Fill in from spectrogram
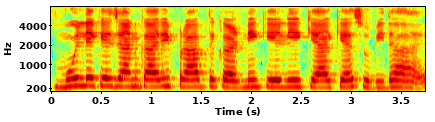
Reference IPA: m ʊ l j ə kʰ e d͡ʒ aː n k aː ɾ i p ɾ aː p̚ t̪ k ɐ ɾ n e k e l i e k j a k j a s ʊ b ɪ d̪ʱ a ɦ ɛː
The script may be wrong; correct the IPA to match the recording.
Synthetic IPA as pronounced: m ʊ l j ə k e d͡ʒ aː n k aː ɾ i p ɾ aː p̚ t̪ k ɐ ɾ n e k e l i e k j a k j a s ʊ b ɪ d̪ʱ a ɦ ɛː

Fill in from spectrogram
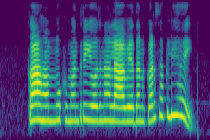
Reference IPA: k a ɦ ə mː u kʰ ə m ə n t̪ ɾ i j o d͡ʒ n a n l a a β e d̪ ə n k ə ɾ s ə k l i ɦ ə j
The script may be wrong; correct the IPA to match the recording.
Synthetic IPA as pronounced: k a ɦ ə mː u kʰ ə m ə n t̪ ɾ i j o d͡ʒ n a l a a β e d̪ ə n k ə ɾ s ə k l i ɦ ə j

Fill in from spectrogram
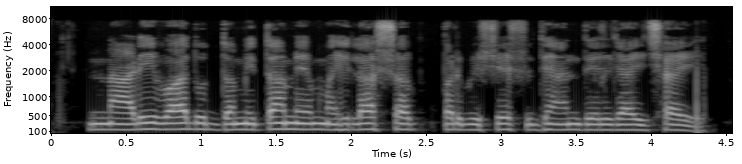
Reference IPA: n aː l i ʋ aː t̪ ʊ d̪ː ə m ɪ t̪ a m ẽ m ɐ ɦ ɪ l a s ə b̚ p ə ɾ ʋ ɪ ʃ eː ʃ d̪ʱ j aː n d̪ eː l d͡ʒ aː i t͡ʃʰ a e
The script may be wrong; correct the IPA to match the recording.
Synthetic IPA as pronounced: n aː ɽ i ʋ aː d̪ ʊ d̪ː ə m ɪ t̪ a m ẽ m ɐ ɦ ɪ l a s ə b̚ p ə ɾ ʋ ɪ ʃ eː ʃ d̪ʱ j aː n d̪ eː l d͡ʒ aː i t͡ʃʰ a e

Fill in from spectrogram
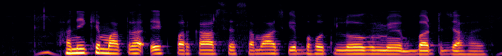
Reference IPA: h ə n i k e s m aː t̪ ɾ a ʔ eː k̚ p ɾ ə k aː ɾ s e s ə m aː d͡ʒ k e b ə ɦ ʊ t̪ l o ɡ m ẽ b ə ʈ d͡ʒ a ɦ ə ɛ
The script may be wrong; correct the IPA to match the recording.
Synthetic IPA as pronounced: h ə n i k e m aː t̪ ɾ a ʔ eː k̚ p ɾ ə k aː ɾ s e s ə m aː d͡ʒ k e b ə ɦ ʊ t̪ l o ɡ m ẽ b ə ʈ d͡ʒ a ɦ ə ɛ

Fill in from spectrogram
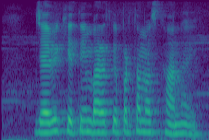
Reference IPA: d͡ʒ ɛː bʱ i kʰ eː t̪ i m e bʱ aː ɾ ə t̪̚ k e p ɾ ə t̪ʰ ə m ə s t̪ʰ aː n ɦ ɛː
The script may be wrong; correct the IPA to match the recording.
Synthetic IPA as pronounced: d͡ʒ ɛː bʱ i kʰ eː t̪ i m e bʱ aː ɾ ə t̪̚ k e p ɾ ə t̪ʰ ə m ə s t̪ʰ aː n ɦ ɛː

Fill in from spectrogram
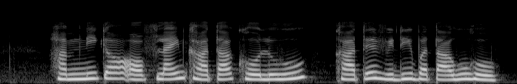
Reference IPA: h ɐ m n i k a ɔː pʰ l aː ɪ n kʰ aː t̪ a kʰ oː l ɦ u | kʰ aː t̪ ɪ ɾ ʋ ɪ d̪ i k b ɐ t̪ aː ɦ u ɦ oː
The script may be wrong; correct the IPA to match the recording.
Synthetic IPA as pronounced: h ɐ m n i k a ɔː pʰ l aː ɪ n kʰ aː t̪ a kʰ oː l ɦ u | kʰ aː t̪ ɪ ɾ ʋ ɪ d̪ i b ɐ t̪ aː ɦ u ɦ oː

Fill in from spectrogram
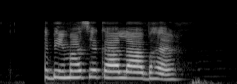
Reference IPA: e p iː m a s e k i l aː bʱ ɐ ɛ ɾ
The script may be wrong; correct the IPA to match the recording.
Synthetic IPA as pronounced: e b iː m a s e k a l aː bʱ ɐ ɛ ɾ

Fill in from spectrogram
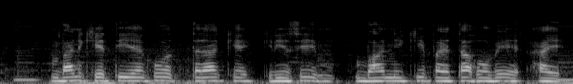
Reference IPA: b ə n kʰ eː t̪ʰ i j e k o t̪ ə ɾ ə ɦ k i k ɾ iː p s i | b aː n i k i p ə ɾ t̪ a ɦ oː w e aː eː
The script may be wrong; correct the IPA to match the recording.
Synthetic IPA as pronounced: b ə n kʰ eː t̪ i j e k o t̪ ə ɾ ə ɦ k e k ɾ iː s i | b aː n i k i p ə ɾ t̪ a ɦ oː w e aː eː

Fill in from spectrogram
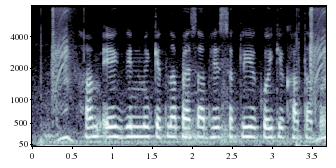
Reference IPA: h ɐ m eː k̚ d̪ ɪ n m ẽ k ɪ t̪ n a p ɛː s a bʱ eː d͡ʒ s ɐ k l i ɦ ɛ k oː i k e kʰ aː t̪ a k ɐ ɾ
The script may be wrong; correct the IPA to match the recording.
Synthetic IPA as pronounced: h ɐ m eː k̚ d̪ ɪ n m ẽ k ɪ t̪ n a p ɛː s a bʱ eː d͡ʒ s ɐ k l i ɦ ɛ k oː i k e kʰ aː t̪ a p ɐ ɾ

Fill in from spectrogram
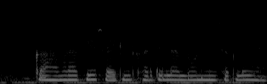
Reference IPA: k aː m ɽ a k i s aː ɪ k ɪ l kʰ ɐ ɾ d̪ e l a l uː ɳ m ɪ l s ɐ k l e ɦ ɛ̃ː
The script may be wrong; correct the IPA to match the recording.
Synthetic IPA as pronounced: k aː m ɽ a k e s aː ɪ k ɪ l kʰ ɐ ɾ d̪ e l a l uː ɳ m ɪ l s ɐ k l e ɦ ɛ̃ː

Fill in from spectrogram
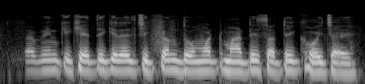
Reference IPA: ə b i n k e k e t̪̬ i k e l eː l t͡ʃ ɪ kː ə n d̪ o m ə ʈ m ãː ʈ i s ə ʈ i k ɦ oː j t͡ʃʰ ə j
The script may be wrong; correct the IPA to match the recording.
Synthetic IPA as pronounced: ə b i n k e kʰ e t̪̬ i k e l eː l t͡ʃ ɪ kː ə n d̪ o m ə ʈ m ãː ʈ i s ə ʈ i k ɦ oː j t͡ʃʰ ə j

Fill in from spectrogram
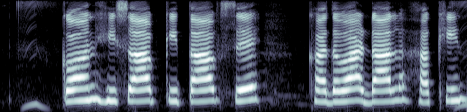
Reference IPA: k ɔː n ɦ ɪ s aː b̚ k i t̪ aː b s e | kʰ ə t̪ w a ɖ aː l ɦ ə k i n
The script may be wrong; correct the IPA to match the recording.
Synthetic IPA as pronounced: k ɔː n ɦ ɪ s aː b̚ k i t̪ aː b s e | kʰ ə d̪ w a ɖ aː l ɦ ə kʰ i n

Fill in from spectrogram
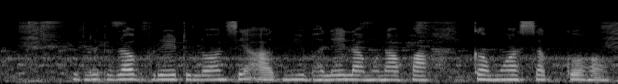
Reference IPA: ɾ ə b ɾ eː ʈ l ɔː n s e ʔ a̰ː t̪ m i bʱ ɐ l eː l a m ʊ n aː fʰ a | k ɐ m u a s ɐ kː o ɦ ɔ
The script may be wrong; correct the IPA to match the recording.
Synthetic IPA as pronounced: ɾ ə b ɾ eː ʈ l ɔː n s e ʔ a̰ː d̪ m i bʱ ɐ l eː l a m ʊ n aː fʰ a | k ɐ m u a s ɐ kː o ɦ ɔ

